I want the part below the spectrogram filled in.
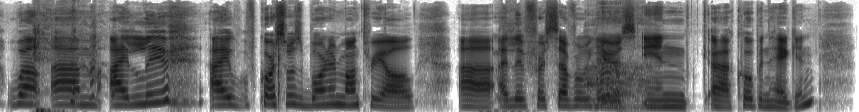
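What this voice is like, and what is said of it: Hard-to-place foreign accent. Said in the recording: “I can't place the accent”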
